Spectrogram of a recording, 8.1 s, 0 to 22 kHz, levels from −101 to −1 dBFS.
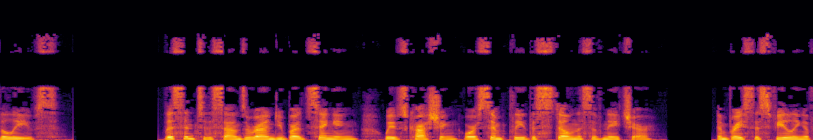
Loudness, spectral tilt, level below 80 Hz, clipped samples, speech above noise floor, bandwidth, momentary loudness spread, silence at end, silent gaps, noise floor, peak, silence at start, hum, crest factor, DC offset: -19 LUFS; -4.5 dB/octave; -46 dBFS; under 0.1%; over 71 dB; 16.5 kHz; 10 LU; 0 s; 0.76-1.57 s, 6.69-7.11 s; under -90 dBFS; -2 dBFS; 0 s; none; 18 dB; under 0.1%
